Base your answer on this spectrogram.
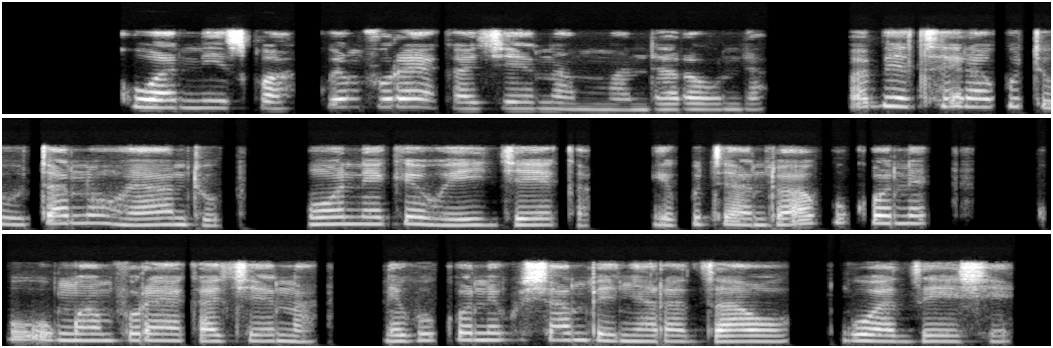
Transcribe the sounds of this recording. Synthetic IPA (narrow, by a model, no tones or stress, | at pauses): kuwaniswakwe̞ɱvuɾajakat͡ʃe̞namumandaɾaunda | wa̰ɓe̞t͡se̞ɾakutiɦutano̞ɦweantʰu | muone̞ke̞ɦwe̞id͡ʒe̞ka | ŋɡe̞kutiantʰua̰kukʰo̞ne | kumwaɱvuɾʔajakat͡ʃe̞na | ne̞kuko̞ne̞kuʃambe̞ɲaɾʔad͡zawo̞ | ŋɡuwad͡ze̞ːʃe̞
